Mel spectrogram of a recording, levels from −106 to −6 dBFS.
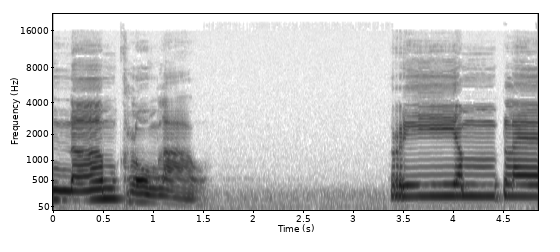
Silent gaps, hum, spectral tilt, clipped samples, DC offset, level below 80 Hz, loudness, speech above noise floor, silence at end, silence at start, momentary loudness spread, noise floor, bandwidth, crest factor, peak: none; none; -7 dB/octave; under 0.1%; under 0.1%; -60 dBFS; -22 LUFS; 37 dB; 0 s; 0 s; 12 LU; -58 dBFS; 13 kHz; 16 dB; -8 dBFS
